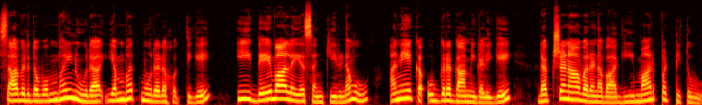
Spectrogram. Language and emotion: Kannada, neutral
